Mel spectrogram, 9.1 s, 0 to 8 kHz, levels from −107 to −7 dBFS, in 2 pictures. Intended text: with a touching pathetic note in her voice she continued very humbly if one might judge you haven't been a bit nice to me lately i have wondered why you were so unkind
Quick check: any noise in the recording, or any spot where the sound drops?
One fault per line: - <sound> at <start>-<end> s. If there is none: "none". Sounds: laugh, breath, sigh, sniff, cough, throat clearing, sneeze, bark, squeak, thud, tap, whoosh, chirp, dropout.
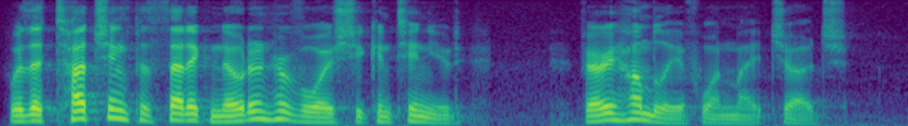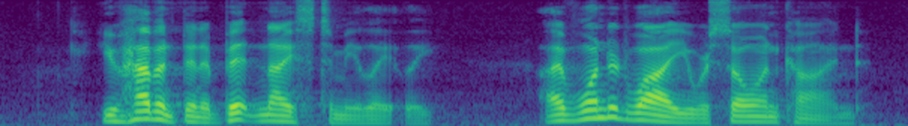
none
